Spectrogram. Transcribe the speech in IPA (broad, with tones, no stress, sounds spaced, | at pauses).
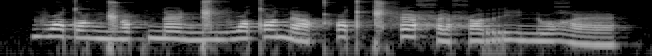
v i˦ dˤ i˧ ŋ͡ǁ u˨˦ q n æ˦˨ ŋ͡ǁ i˧ v i˦˨ tˤ i˦ n æ˨ qʰ u˦ tˤ ǁʰ æ˦ ħ e˨ ħ ɒ˧ r i˦˨ n u˨˦ ʁ æ˨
